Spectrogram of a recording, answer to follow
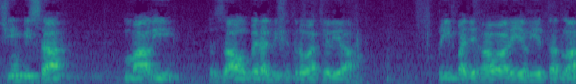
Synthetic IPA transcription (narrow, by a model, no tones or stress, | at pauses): t͡ʃiːmbisa | mali | zaɔbɛɾaɟʋiʃɛt̪ɾɔʋacɛʎɪa | fpɾiːpaɟɛɦaʋaːɾiɛlɪɛt̪ad̪la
